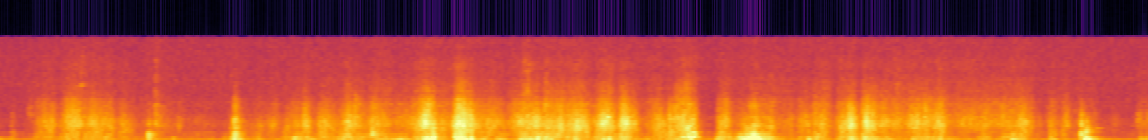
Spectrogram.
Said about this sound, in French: Ensuite, elle s'habille.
